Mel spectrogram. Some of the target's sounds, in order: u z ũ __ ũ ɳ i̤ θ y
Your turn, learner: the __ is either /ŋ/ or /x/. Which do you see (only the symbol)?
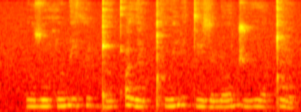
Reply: x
